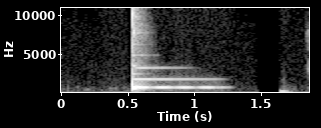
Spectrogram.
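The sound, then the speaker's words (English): Two wine glasses holding Chardonnay clink once in a toast, a bright ring that hangs for under a second before fading, followed by a soft low thud. “cheers to that.”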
